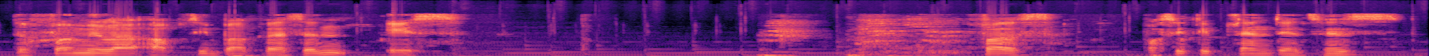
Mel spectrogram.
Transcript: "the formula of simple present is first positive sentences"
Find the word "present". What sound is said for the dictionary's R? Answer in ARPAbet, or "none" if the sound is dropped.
none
